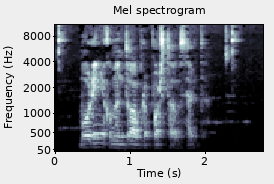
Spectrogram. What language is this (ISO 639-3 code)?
glg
